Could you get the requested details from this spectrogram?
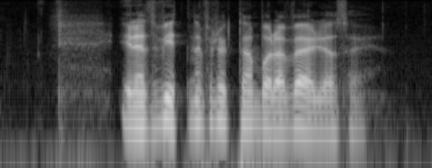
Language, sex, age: Swedish, male, 49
